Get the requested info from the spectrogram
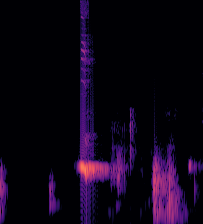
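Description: Dry-erase marker on a whiteboard drawing short dashes: a few brief strokes, with a short high squeak about a second in.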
